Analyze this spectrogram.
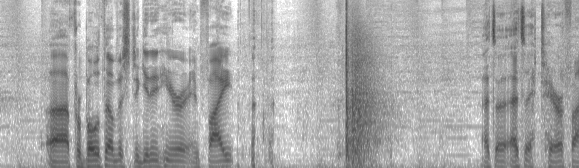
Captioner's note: laugh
